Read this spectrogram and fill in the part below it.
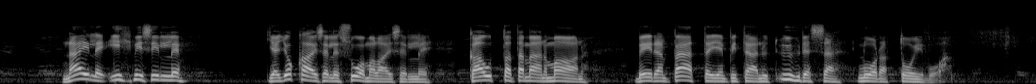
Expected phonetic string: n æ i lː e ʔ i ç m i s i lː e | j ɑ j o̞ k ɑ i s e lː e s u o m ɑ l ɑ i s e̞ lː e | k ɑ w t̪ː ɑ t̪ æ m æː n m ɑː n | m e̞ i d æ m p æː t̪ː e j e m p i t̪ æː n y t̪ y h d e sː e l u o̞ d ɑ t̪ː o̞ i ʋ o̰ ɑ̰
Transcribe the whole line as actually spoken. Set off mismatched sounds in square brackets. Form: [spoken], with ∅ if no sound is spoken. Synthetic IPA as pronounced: n æ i lː e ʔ i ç m i s i lː e | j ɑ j o̞ k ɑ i s e lː e s u o m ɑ l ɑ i s e̞ lː e | k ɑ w t̪ː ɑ t̪ æ m [æ] n m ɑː n | m e̞ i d æ m p æː t̪ː [æ] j e m p i t̪ æː n y t̪ y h d e sː [æ] l u o̞ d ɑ t̪ː o̞ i ʋ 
